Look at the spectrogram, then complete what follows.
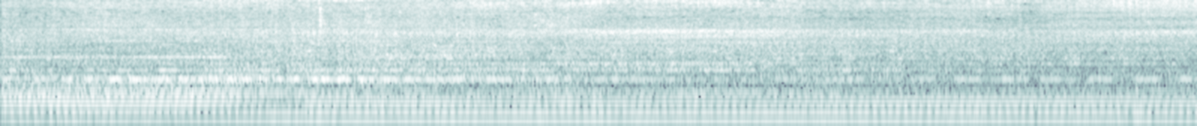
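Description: Tractor engine running steadily, driving a clay mixing machine that pushes out wet clay.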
